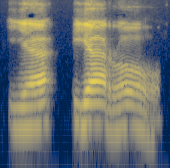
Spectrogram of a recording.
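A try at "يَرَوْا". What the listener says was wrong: এই যে ইয়া টান দিলে কিন্তু টান হয়ে যাচ্ছে, ইয়ার, ইয়ার মধ্যে কোনো টান হবে না, ইয়ার। হ্যাঁ, ইয়া, ইয়া বলে তারপরে র এর পরে টান দিবেন, ইয়ার।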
